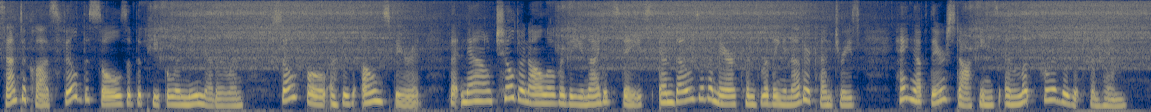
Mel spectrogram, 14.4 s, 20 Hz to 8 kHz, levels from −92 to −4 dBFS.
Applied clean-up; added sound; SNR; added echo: none; Rattle (instrument); 12 dB; none.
